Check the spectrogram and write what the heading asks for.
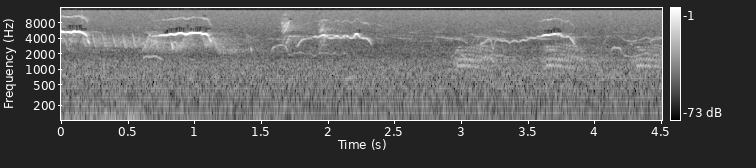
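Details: White-tailed eagle nest in Estonia, 20 April 2016 around 7:38 morning, female feeding three small chicks: a few thin, high, arched peeps at irregular intervals over a steady low rumble of wind.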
